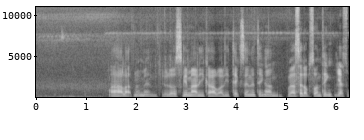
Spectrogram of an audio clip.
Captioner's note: speaking foreign language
